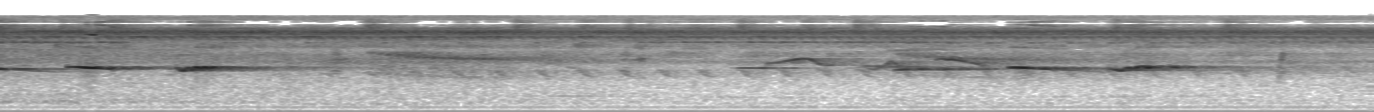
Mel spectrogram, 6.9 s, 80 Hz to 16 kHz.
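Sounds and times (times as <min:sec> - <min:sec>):
pheasant cuckoo Dromococcyx phasianellus whistled call: 0:00.0 - 0:01.4, 0:03.7 - 0:06.1
constant high-pitched insect hum: 0:00.0 - 0:06.8.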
